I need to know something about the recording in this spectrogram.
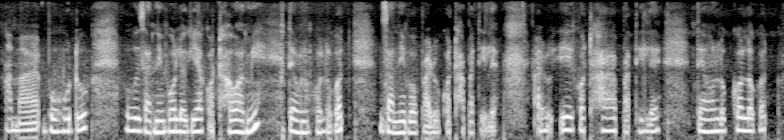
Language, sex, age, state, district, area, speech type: Assamese, female, 18-30, Assam, Charaideo, rural, spontaneous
